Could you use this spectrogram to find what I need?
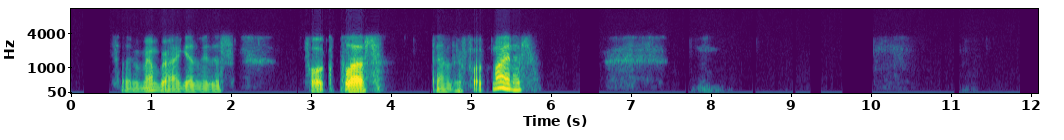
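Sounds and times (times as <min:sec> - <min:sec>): faint breath: 0:02.0 - 0:02.6, 0:06.6 - 0:08.3, 0:10.0 - 0:11.4.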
